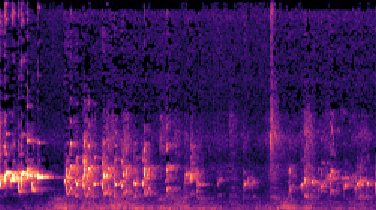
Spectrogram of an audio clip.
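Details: Bulbul song played to tutor young birds: a clear high whistle opens, then fast warbled, slurred notes in quick runs, fading into softer scattered phrases over a low steady hum.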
